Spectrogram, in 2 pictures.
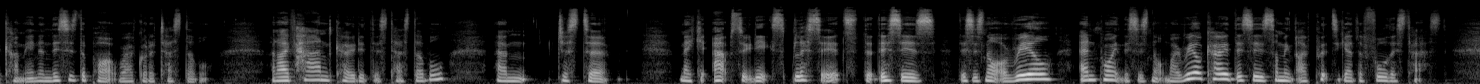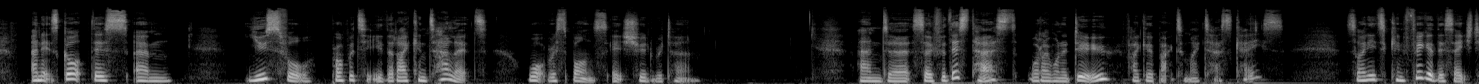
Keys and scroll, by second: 2.5 super+b, 23.7 super+e, 26.2 super+e.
